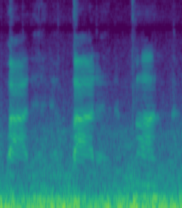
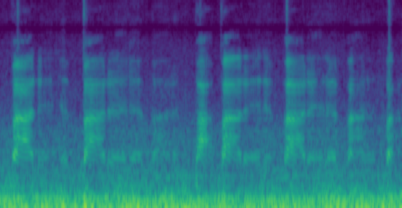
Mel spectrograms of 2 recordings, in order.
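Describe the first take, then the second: First: "ba-da-da" sung with the accent on each first "ba"; accents on downbeats. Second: "ba-da-da, ba-da-da" punched on the first "ba" each, last accent held to the final "ba"; shifted triplet accents. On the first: Guitar teacher showing students plain downbeat triplet accents, rhythmic scat. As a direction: hit the first "ba" of every "ba-da-da", even pulse. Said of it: "not just accenting downbeats".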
